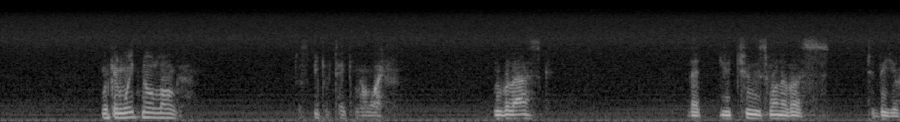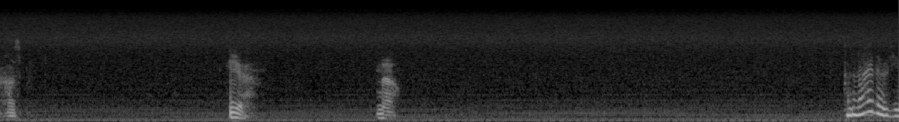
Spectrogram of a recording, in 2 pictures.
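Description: A man speaks calmly in short phrases with long pauses.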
